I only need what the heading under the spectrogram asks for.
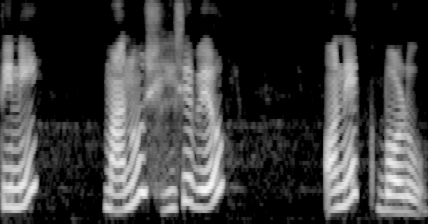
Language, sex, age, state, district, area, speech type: Bengali, female, 30-45, West Bengal, Jalpaiguri, rural, spontaneous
